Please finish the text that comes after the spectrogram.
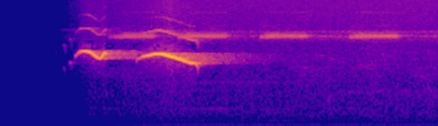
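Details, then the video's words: Ringed antpipit gives two clear whistled notes, the second longer and sliding down, while a thin, very high steady tone sounds three times behind it. "Ringed Antpipit"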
